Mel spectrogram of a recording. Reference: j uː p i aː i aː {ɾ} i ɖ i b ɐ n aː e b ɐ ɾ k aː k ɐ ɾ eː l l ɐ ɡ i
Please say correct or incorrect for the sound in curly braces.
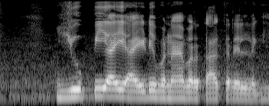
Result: incorrect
